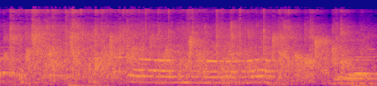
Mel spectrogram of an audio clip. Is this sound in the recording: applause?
yes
